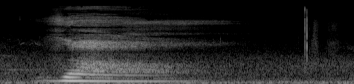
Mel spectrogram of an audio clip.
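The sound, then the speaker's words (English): A deep breath is released as a long, voiced sigh during a guided breathing meditation. The soft tone drifts slightly downward and fades slowly, and a faint click follows later. “Deep breath.”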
